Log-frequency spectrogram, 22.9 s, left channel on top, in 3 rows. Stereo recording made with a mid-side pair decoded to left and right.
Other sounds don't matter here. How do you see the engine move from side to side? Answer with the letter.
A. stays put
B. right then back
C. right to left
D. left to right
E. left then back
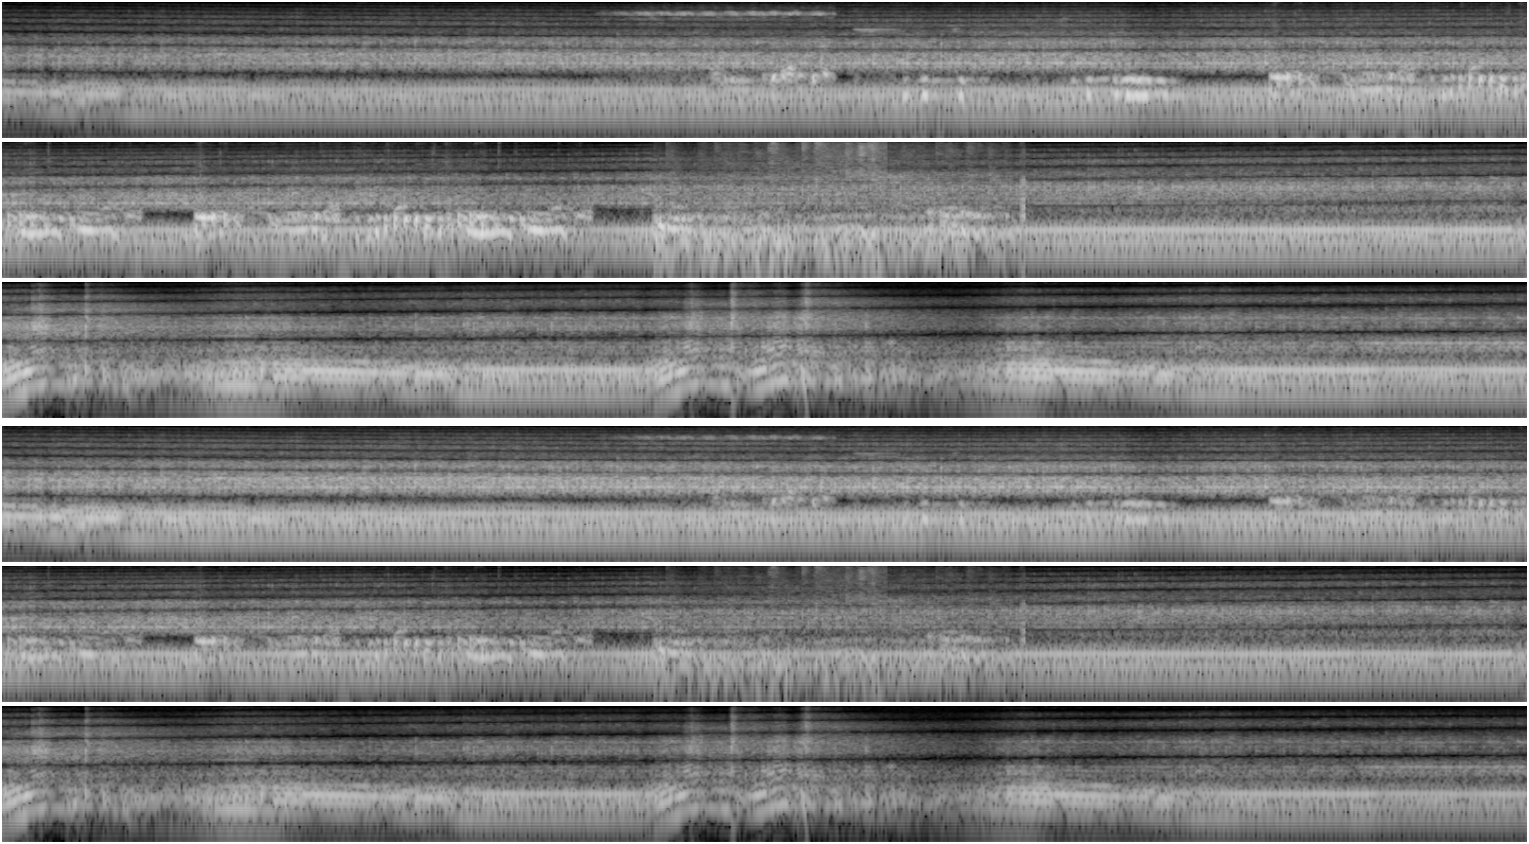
C.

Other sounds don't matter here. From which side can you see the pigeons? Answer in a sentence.
You can hear the pigeons on the left.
